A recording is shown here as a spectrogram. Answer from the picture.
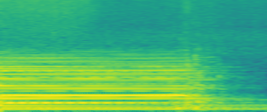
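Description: The last piano chord of a jazz number ringing out and slowly dying away, fading to silence near the end.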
